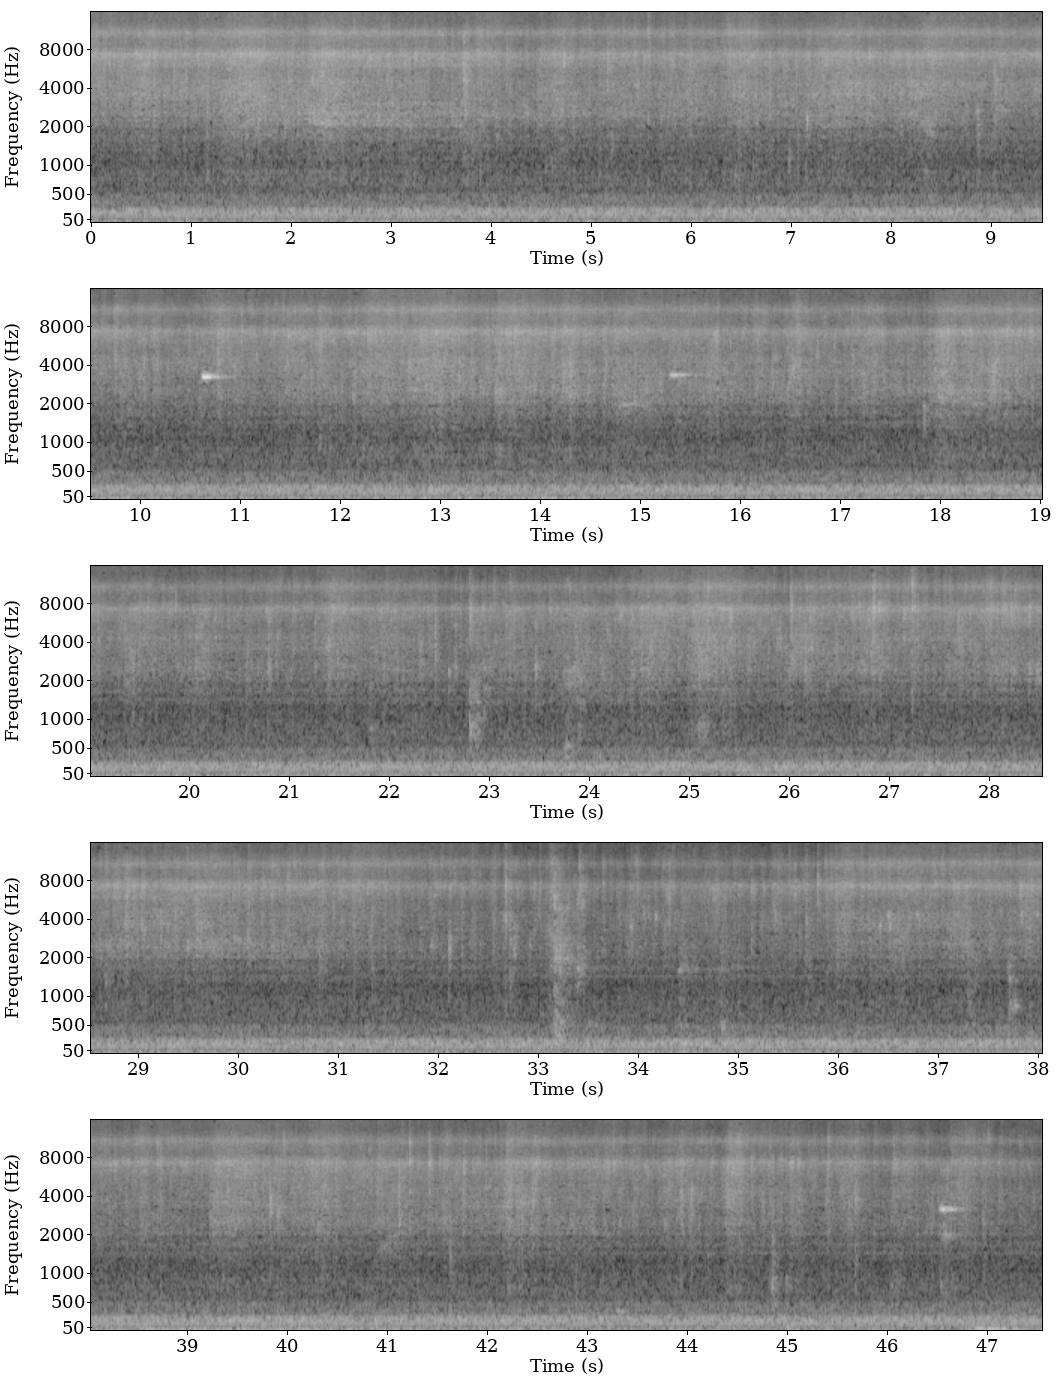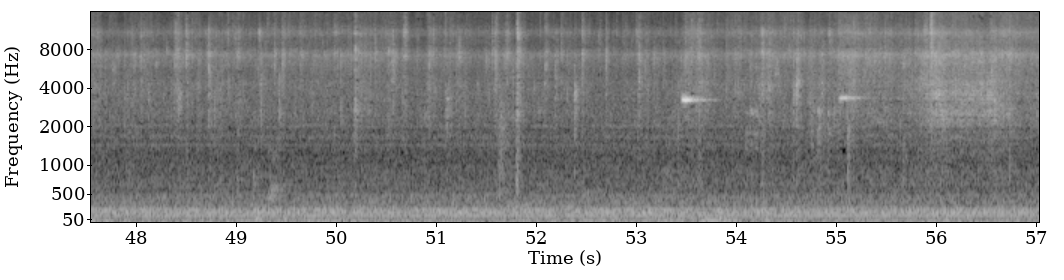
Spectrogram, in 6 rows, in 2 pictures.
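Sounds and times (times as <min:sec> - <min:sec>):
bacon sizzling in a frying pan: 0:00.0 - 0:57.0.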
